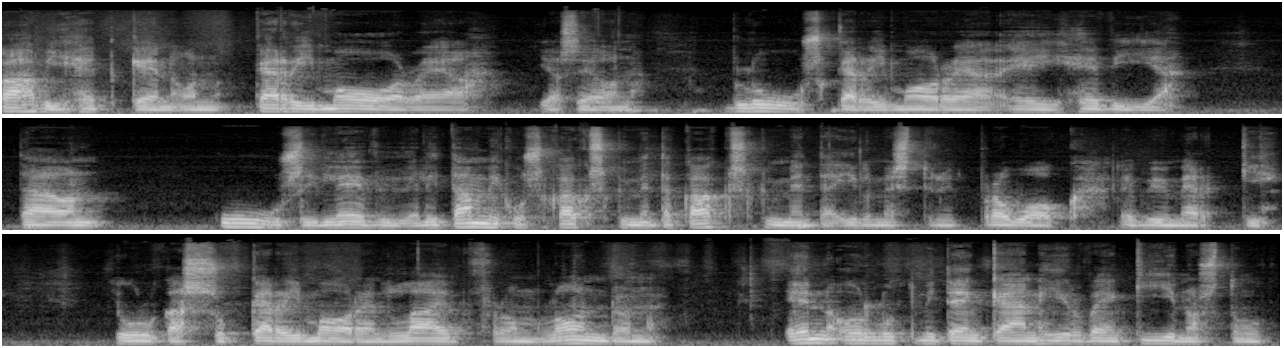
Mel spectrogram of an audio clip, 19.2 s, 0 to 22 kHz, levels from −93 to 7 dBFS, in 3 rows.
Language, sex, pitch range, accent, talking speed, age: Finnish, male, 90-100 Hz, native, 90 wpm, 30-49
